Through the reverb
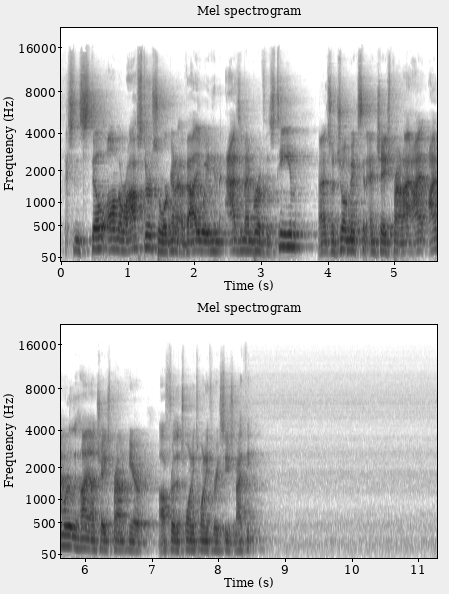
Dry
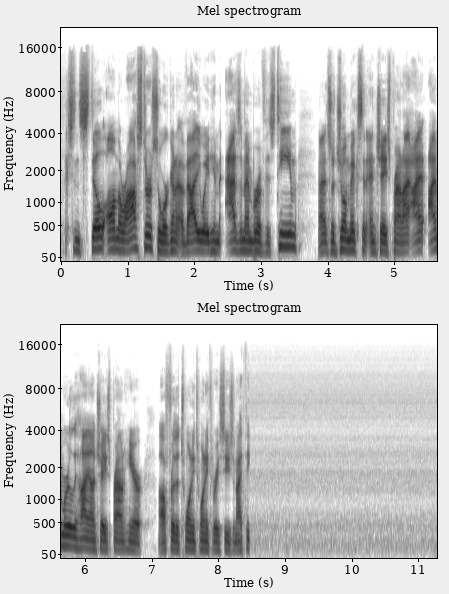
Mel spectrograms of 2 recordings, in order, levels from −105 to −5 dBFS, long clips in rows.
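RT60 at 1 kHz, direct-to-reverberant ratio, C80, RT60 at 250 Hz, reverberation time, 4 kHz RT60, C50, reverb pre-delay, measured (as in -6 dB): 0.80 s, 4.0 dB, 11.5 dB, 0.80 s, 0.80 s, 0.75 s, 9.0 dB, 5 ms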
